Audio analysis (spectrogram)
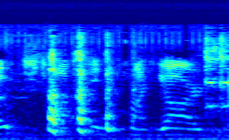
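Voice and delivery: loud, slowed shout over the storm; shouting over wind. Real, not acted. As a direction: belt each word over the wind. Reporting from storm zone.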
